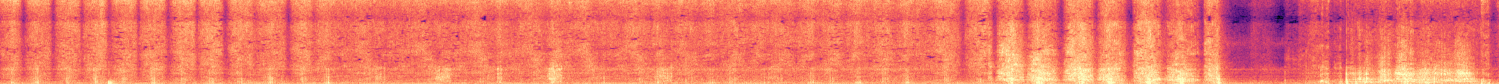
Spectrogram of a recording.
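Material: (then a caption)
Cardboard. Fingertips and nails rub and scratch across a white cardboard Priority mail box, giving dry, papery scraping strokes with a bright hiss that repeat quickly at an uneven pace. The strokes grow louder and coarser toward the end, with a brief quieter lull just before the final burst of scratching.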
